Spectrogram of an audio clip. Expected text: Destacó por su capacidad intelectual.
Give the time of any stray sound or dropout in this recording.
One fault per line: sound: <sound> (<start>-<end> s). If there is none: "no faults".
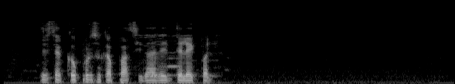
no faults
